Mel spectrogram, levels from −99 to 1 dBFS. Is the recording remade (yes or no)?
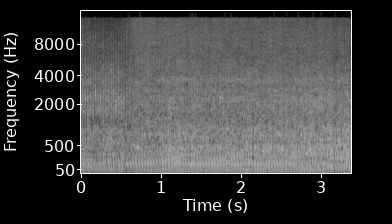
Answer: yes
